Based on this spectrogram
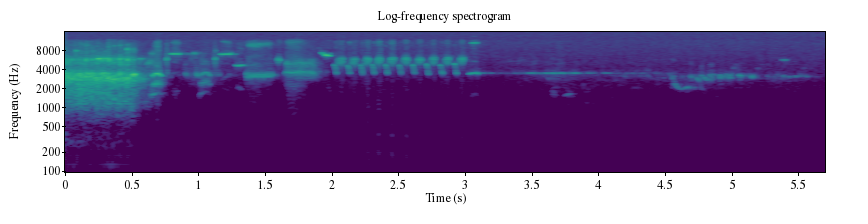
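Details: Song Sparrow sings a few bright notes, then a fast even trill, ending in thin buzzy notes, with a burst of noise at the start. This song is among the most common heard at Hicks Meadow in spring, and the bird is a summer resident at Still Pond Preserve, New Canaan.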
